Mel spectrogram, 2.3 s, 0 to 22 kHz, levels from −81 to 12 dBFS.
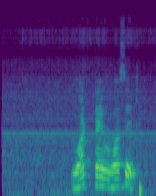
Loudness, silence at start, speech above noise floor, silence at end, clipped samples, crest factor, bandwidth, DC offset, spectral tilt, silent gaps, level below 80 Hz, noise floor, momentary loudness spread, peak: -17 LUFS; 1.05 s; 25 dB; 0.2 s; under 0.1%; 16 dB; 13.5 kHz; under 0.1%; -8 dB/octave; none; -36 dBFS; -40 dBFS; 4 LU; -2 dBFS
